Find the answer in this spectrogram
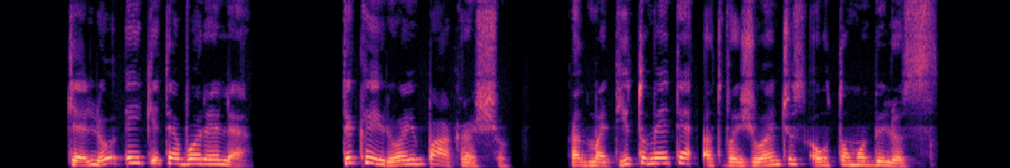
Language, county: Lithuanian, Klaipėda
